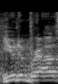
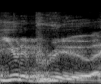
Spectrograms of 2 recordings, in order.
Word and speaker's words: Unibroue: Unibrow spelled with an AU. – Yeah, it's UNIBROUE. – Yeah, Unibrow. – Unibrew, I think is.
